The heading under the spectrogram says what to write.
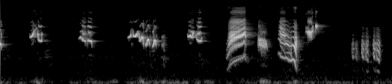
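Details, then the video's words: Long-tailed shrike singing actively as a lure for quiet shrikes: spaced scratchy chattering notes roughly twice a second, building to louder harsh wide-band squawks and a final buzzy burst. "BURUNG CENDET GACOR DORR, BIANGNYA PANCINGAN CENDET LOYO"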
